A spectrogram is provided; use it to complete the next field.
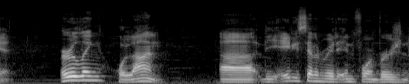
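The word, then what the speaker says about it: Haaland: hold on that's how you say it Erling hole on the 87 rated inform version of his card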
